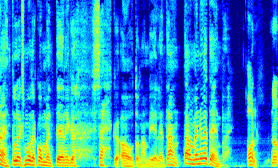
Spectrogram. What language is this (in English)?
Finnish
